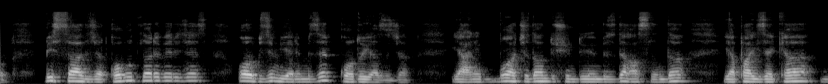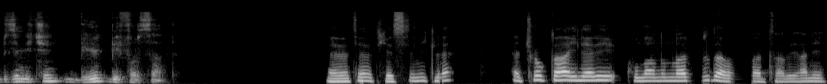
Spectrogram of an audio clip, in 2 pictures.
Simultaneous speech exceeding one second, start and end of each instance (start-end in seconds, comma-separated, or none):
none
